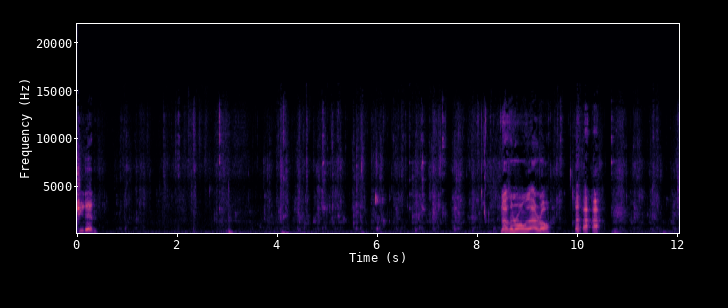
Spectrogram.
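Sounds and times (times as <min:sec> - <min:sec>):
person chewing food: 0:00.4 - 0:08.5, 0:10.6 - 0:12.0.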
